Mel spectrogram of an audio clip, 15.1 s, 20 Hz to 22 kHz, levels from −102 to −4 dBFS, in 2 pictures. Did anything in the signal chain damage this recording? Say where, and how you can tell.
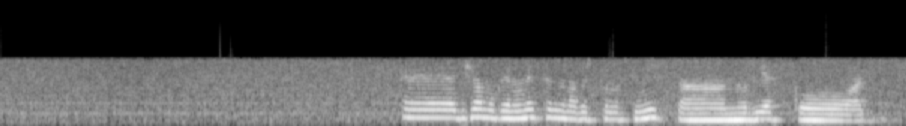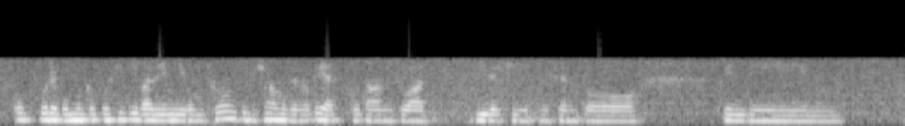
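Yes, at the codec stage: Speex codec damage runs throughout, a hoarse, buzzy roughness on the speech that fits a low Speex bitrate near 11 kbps, unlike the room noise about 14 dB below.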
